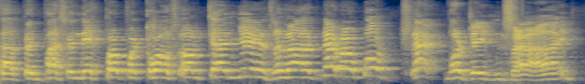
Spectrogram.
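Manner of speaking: high-pitched scolding in character; narrator's affronted landlady voice; indignant wife. A narrator's reading. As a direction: rattle off the grievance high and indignant. Wife mimics Joe's neglect, indignant.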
